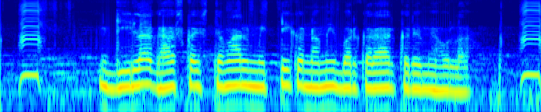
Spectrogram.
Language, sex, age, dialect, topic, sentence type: Bhojpuri, male, 18-24, Western, agriculture, statement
